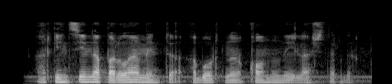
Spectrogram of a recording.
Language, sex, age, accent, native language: Uzbek, male, 19-29, Samarqand, Uzbek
